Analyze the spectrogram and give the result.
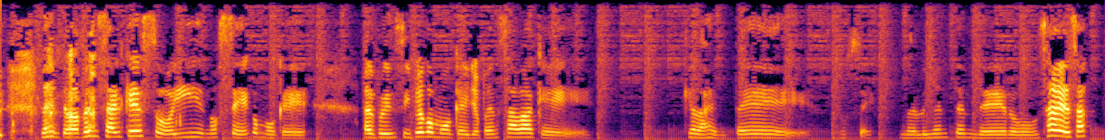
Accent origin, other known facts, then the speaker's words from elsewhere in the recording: Cayey, Puerto Rico; Yo soy de Calley, originalmente, nací y criada por allá, Calley, Puerto Rico.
